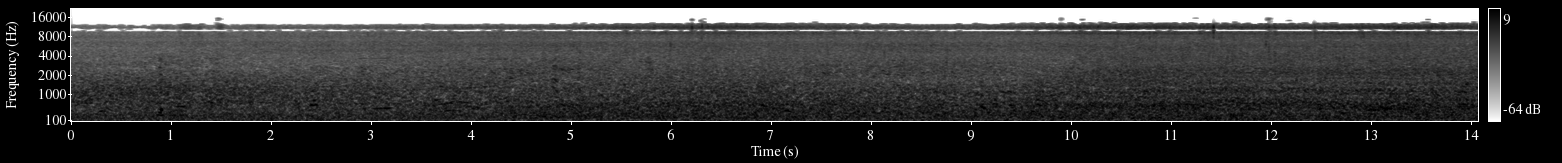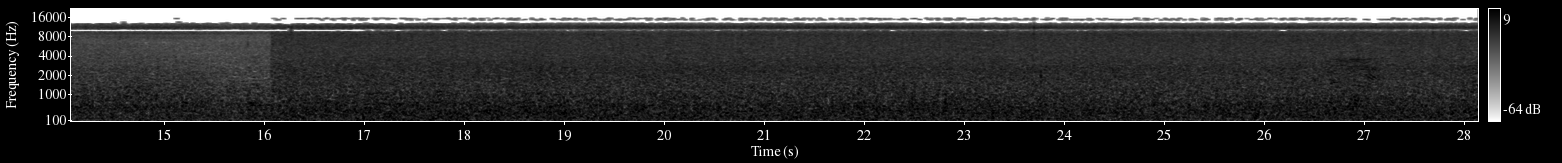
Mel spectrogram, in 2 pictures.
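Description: Rushing river water pouring over rocks in shallow rapids, a steady, even rush. About halfway through it grows a little louder and hissier.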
